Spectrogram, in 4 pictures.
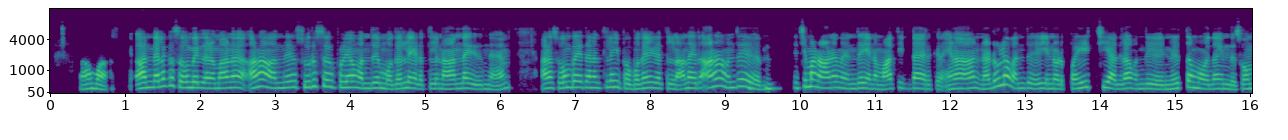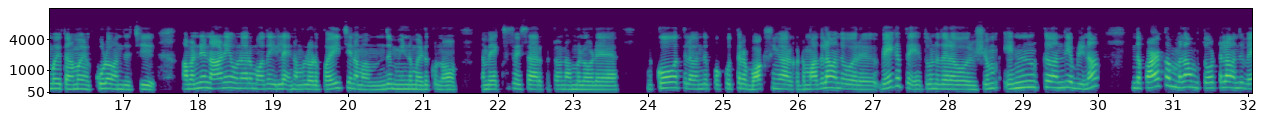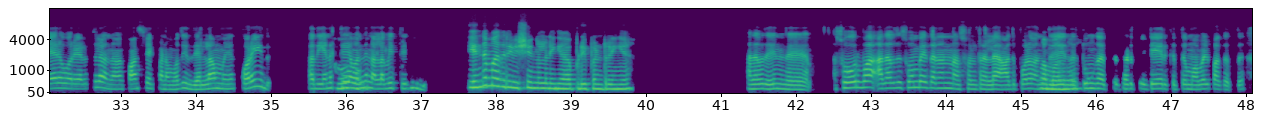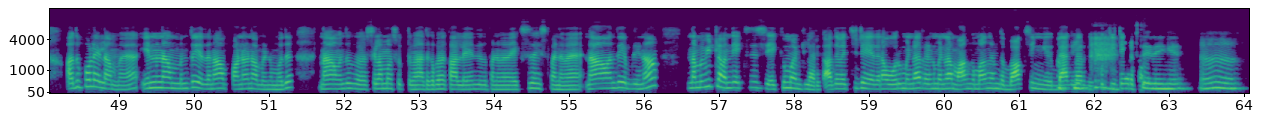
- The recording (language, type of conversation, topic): Tamil, podcast, விட வேண்டிய பழக்கத்தை எப்படி நிறுத்தினீர்கள்?
- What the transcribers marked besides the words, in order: other noise; other background noise; laugh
